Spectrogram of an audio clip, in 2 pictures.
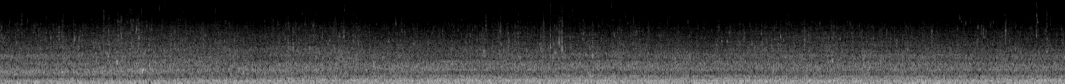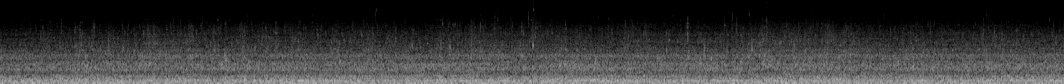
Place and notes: {"title": "at the edge, mariborski otok, river drava - crushed water flow, rocks", "date": "2014-05-09 19:14:00", "latitude": "46.57", "longitude": "15.61", "altitude": "260", "timezone": "Europe/Ljubljana"}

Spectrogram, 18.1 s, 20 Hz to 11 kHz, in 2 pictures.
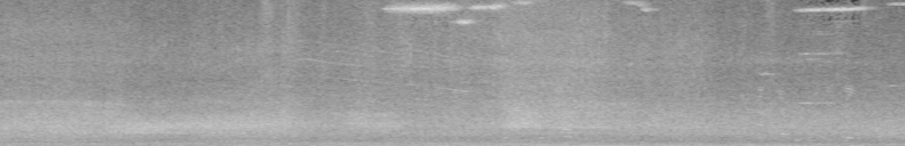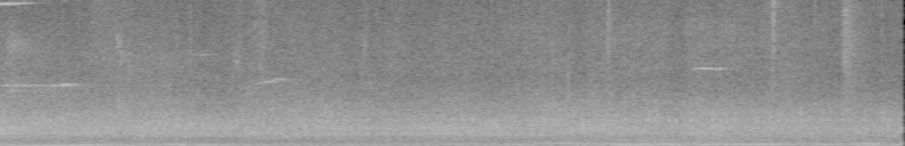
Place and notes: {"title": "Avenue de la Gare, Goussainville, France - Site 3. Le Calvaire. Entrée du village. 1", "date": "2018-06-01 15:31:00", "description": "Ateliers Parcours commente Ambiances Avec les habitants de Goussainville le Vieux Village. Hyacinthe s'Imagine. Topoï. Alexia Sellaoui Segal, Ingenieur du son", "latitude": "49.02", "longitude": "2.47", "altitude": "68", "timezone": "Europe/Paris"}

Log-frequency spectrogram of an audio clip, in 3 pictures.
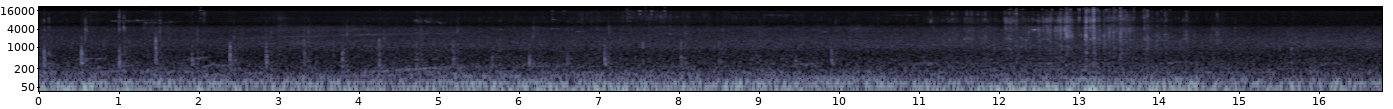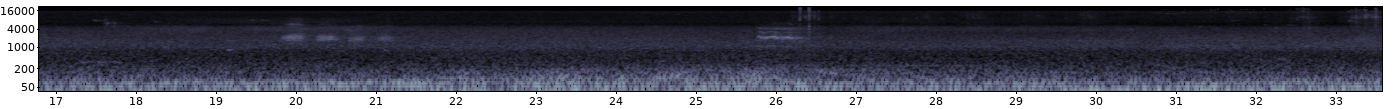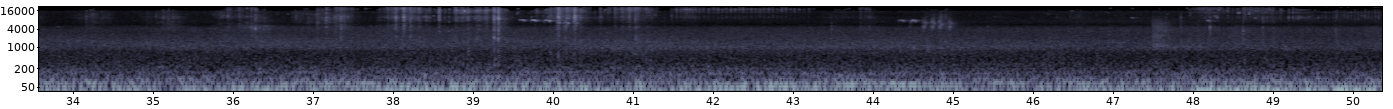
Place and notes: {"title": "Düsseldorf, Hofgarten, goldene Brücke - Düsseldorf, Hofgarten, Goldene Brücke", "date": "2008-08-21 10:20:00", "description": "Mittags auf der hölzernen \"GoldeRen Brücke\". Fussgängerschritte und radfahrer passieren umhüllt vom Verkehrslärm der umgebenden Strassen\nsoundmap nrw: topographic field recordings & social ambiences", "latitude": "51.23", "longitude": "6.78", "altitude": "47", "timezone": "Europe/Berlin"}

